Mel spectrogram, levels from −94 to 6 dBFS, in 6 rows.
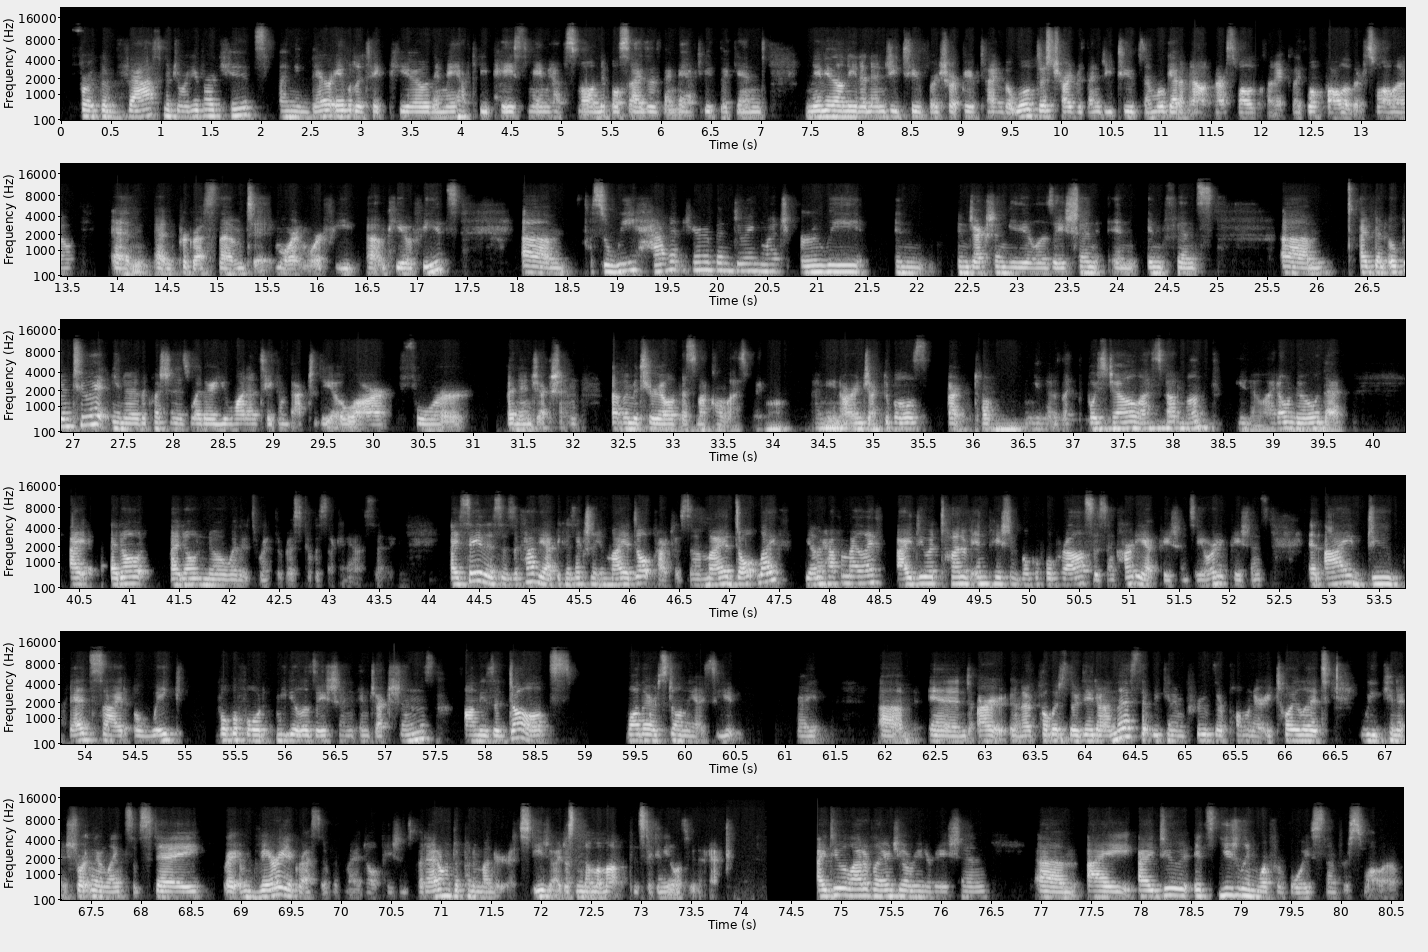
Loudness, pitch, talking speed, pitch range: -15 LUFS, 170 Hz, 215 wpm, 160-185 Hz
